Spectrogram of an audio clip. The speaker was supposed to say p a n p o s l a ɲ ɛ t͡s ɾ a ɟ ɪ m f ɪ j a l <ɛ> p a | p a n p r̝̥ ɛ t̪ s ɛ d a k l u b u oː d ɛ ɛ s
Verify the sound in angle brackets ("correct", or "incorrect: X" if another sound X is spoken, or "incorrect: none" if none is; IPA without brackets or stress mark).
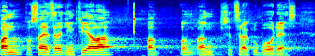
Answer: incorrect: a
